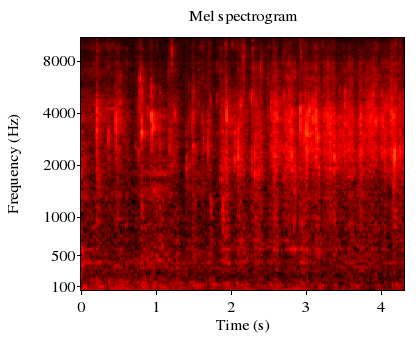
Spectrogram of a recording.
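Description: Lukewarm water poured for a curry-coconut fishing boilie mix, a steady close hiss of running liquid with light splashing texture, continuous and moderately loud, no voices.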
